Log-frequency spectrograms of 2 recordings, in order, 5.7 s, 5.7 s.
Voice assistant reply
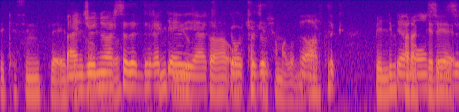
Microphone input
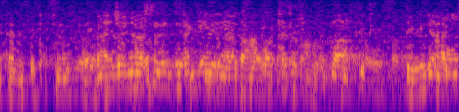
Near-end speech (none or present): present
